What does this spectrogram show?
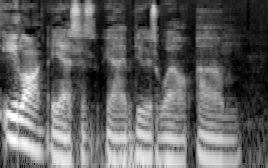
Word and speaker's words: Elon: player from, I believe the school's name is pronounced Elon or Ellen. Or I think it's Elon.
